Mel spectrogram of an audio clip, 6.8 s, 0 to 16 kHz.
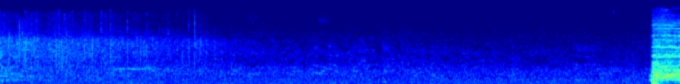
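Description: Applause for tango couple 506 from Buenos Aires at the 2021 world tango championship: the clapping is already thinning and fades into quiet room noise, then a sudden loud burst cuts in at the very end.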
